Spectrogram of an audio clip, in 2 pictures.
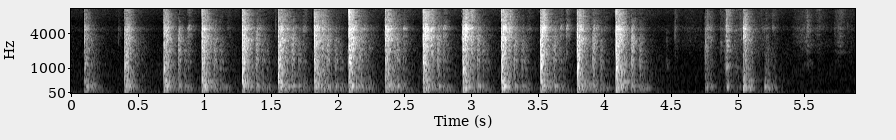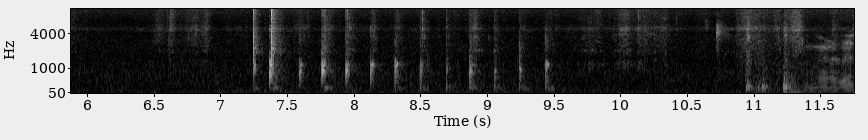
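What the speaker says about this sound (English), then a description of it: "so I guess we'll start with the wider hammer" A wide hammer strikes foam in a quick, steady run of about fifteen dull knocks, then pauses, followed by a few scattered lighter taps and a later softer burst of strikes; a voice speaks briefly between.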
